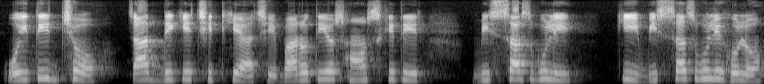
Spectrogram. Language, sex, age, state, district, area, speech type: Bengali, female, 18-30, West Bengal, Purba Medinipur, rural, spontaneous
